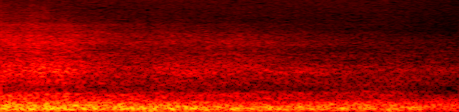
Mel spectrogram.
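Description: The tail of an intro whoosh sound effect: a low rumble that fades away steadily.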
